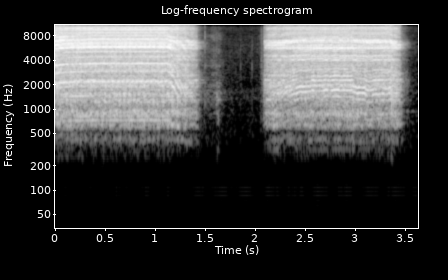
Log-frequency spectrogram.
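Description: Whirring buzz of a cardboard tube spinning inside the barrel of a 1978 Kenner Star Wars laser rifle toy, two loud sustained bursts separated by a brief pause, close and steady.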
